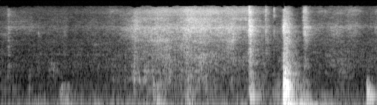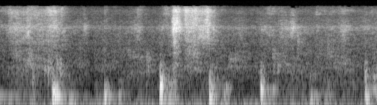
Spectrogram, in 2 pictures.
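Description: Footsteps and handling knocks on the floor of an empty articulated bus: irregular low thumps about every half second to a second, with one much louder knock about four seconds in.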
